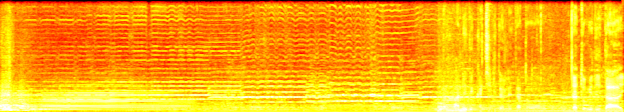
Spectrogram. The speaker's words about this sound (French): Le son que l'on entend est celui de la trompette, euh, un instrument de musique utilisé seulement pendant la fête religieuse qui nous avertit de l'arrivée du chef abbé et des chefs religieux.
